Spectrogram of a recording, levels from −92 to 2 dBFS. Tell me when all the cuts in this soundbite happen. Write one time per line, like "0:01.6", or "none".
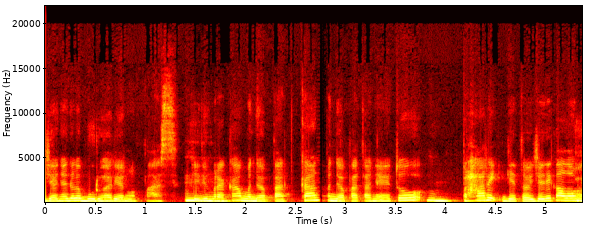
0:02.8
